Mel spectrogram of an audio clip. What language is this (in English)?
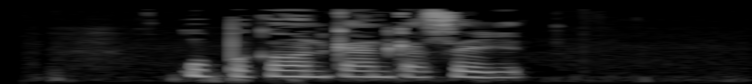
Thai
